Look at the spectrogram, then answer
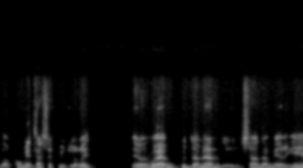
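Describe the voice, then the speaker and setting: Somewhat breathy and dark, mellow in tone, a man talks at a very deep, low pitch with ordinary pitch variation. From Quebec City. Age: 70s. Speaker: real estate investor. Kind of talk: interview. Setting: video call.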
